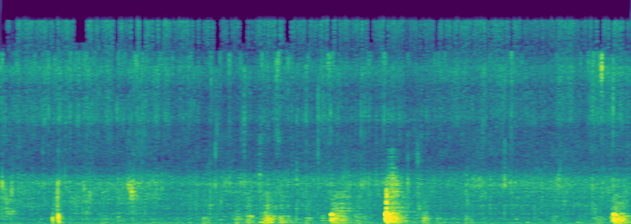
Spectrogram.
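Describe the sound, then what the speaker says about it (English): Chorizo and potatoes fry quietly in a pan while a spoon stirs them, giving faint low sizzling broken by soft scraping clicks. "you want to stir the chorizo so it'll get in there, so the potatoes will absorb the flavor"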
